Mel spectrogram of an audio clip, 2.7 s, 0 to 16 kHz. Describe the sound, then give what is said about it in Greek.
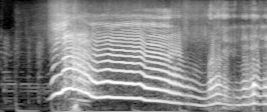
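A single voice mimics a high-revving V10 engine, a loud sustained nasal whine that rises sharply, holds with a slight wobble, then slowly falls in pitch, ending with a short warbling rev. “Και ακού το V10 κάνει...”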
